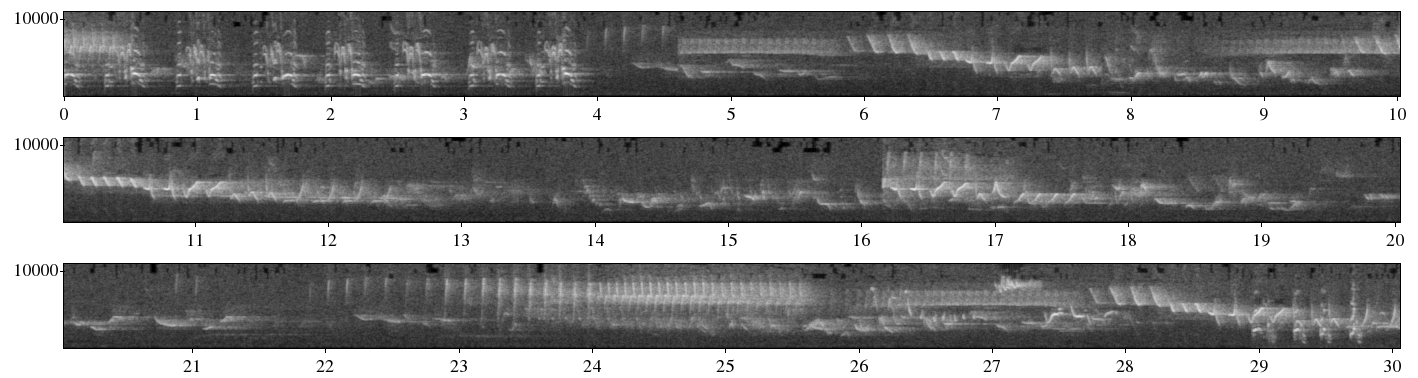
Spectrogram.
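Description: Songbirds singing: a fast, even run of high chirps for the first four seconds, then repeated song phrases that fall in pitch, coming back every few seconds.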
